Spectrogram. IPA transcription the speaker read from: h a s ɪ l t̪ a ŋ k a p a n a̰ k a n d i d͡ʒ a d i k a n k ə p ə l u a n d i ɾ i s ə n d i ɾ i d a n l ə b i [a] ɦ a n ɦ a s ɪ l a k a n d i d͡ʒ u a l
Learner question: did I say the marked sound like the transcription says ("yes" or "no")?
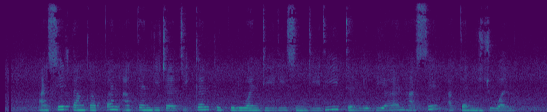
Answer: yes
